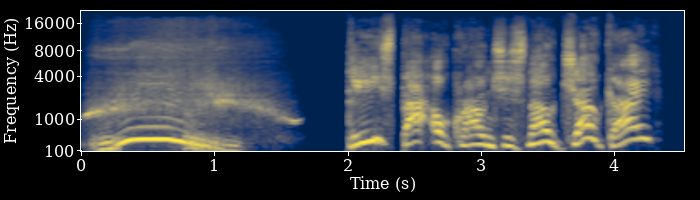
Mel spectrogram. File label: Male Dredger General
